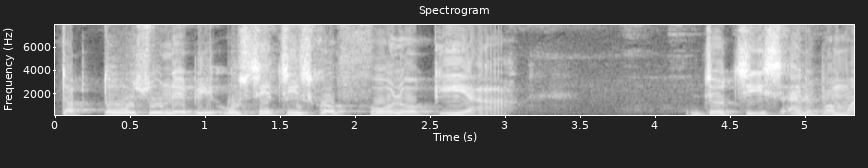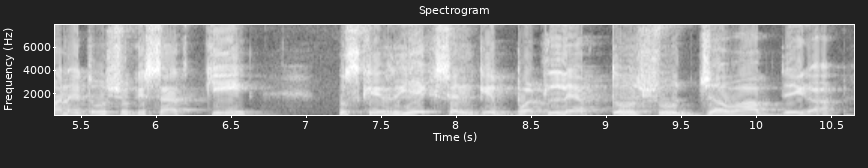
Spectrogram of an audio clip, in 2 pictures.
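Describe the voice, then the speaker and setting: A man with an ordinary mid-range voice talks through a television serial episode in a brisk, casual opinion recap. He tells the story quickly and briefly acts out the characters' lines. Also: medium pitch, sing-song, a bit bright. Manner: rapid storytelling, acting out characters' dialogue.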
